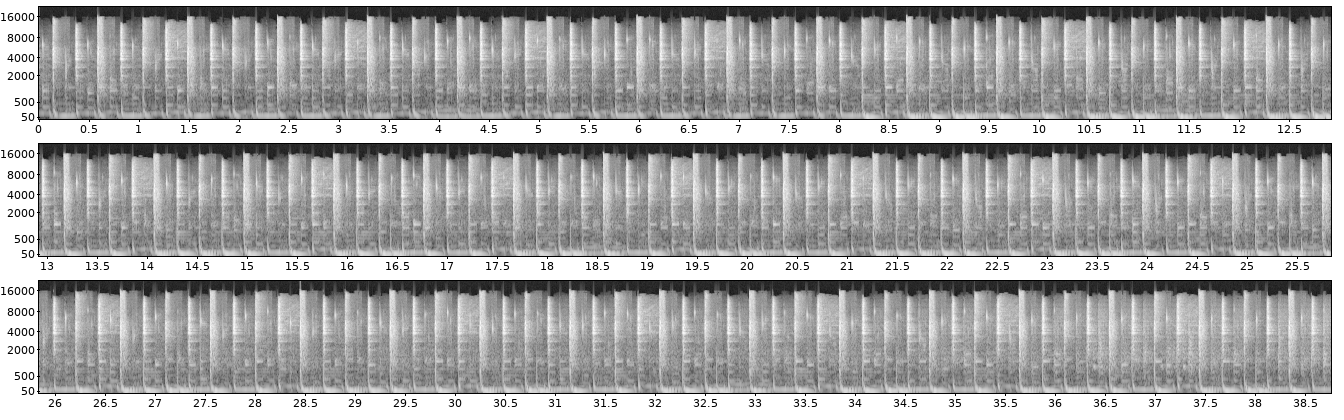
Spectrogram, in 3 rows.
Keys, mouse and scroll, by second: 0.6 click, 1.6-2.5 scroll up 2, 2.5 x, 3.5 alt+shift+click, 4.1 click, 5.5 click, 6.1 scroll down 3, 6.3 middle click, 6.8 ctrl+z, 7.5 ctrl+z, 8.4-10.3 drag, 10.6 click, 11.1 scroll up 4, 11.4 middle click, 12.0-12.5 scroll down 2, 12.5 click, 15.3-15.6 scroll down 1, 15.6 scroll up 1, 15.8 middle click, 16.6-17.2 scroll down 1, 17.2 click, 17.7 scroll up 2, 17.8-19.2 middle drag, 19.2 scroll down 1, 19.5 scroll up 1, 19.6 scroll down 1, 19.7 middle click, 20.6 click, 21.8 click, 22.1 click, 23.6 click, 24.3-25.0 scroll up 1, 25.0 ctrl+r, 26.6 ctrl+b, 27.6-28.9 scroll up 1, 28.9-30.4 middle drag, 32.0-32.8 scroll up 1, 32.8 alt+e, 36.9 click, 37.3 click, 38.2 scroll down 1, 38.4 click.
